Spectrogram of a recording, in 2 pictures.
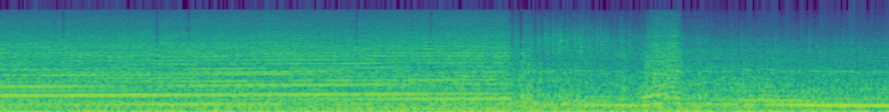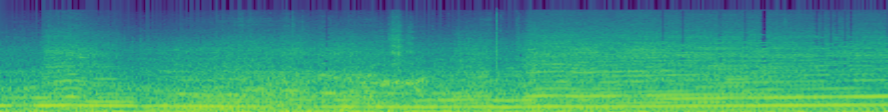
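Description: A race car's engine heard inside the cabin at high revs. About four seconds in the revs drop sharply as it slows for a corner, stay low and uneven through the turn with some tyre noise, then climb steadily again near the end as it accelerates out.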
